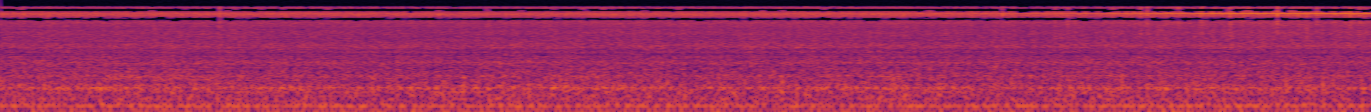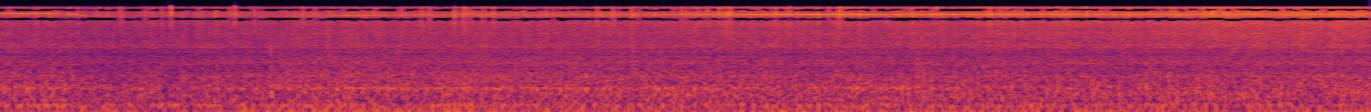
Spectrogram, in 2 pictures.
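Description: Semi truck running at highway speed, heard from inside the cab: a steady engine drone under continuous tyre noise on the wet road. About halfway through, the deep engine hum drops away and road noise is left on its own.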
